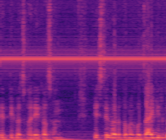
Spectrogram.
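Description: A man talking over a steady low electrical hum, with a thin high steady whine above it. The talk breaks off briefly about a second in.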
